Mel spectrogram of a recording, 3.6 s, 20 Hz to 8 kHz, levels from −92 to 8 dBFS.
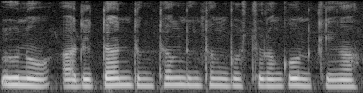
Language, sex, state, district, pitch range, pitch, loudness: Garo, male, Meghalaya, South Garo Hills, 175-190 Hz, 185 Hz, -17 LUFS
